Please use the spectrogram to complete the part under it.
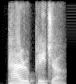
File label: "paraplegia", Indian; Dictionary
